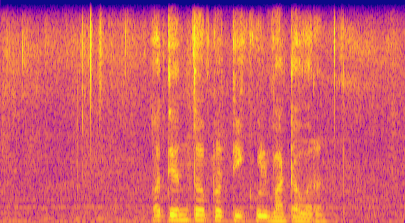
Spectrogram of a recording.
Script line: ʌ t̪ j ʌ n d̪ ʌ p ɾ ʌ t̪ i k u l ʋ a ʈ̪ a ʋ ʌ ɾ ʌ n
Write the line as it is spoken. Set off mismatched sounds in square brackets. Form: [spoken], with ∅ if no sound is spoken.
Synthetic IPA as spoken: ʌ t̪ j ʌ n [t̪] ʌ p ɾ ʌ t̪ i k u l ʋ a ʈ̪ a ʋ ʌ ɾ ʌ n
